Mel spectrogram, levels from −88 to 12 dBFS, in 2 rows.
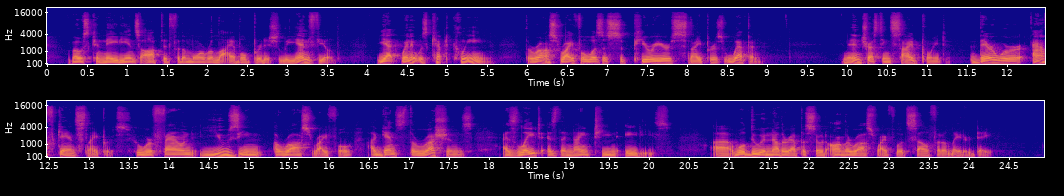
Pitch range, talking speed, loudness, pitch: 95-110 Hz, 145 wpm, -22 LUFS, 105 Hz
